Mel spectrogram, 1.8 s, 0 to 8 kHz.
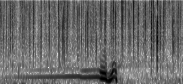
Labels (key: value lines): label: biophony, cascading saw
recorder: SoundTrap 600 or HydroMoth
